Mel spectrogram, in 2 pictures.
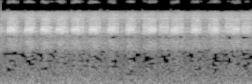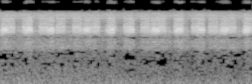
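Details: Cicadas in Provence, southern France, in summer: loud shrill buzzing with irregular throbbing pulses riding on a constant high hiss, the chorus filling the whole recording.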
